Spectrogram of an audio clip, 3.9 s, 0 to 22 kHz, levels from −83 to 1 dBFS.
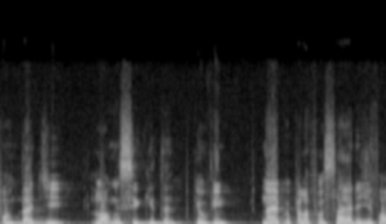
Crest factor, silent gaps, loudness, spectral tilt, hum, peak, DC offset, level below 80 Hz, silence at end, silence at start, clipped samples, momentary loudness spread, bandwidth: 16 dB; none; -26 LUFS; -5 dB/octave; none; -10 dBFS; under 0.1%; -38 dBFS; 0 s; 0 s; under 0.1%; 6 LU; 15.5 kHz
